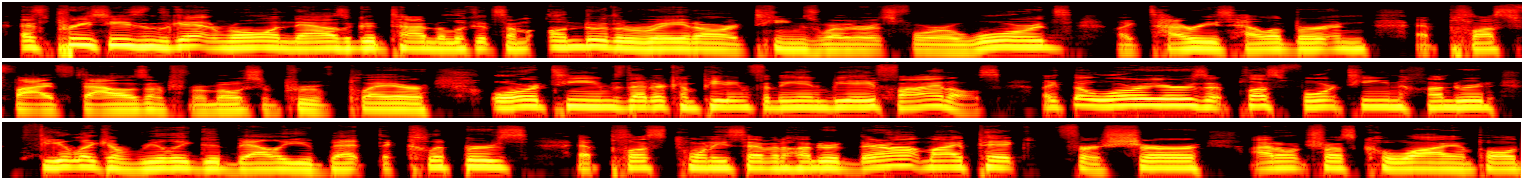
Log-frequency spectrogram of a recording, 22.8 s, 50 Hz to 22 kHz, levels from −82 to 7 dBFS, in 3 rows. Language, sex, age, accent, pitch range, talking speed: English, male, 20-39, American, 120-155 Hz, 175 wpm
